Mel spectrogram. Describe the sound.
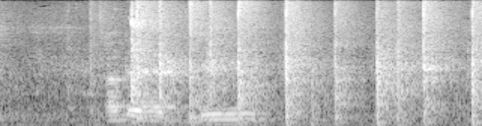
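A rapid series of sharp, close slaps, roughly eight or nine smacks in quick uneven succession, like a fly swatter whacking skin, with a brief voice sounding underneath early on.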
